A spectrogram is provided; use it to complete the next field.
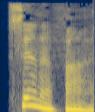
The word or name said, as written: sinify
